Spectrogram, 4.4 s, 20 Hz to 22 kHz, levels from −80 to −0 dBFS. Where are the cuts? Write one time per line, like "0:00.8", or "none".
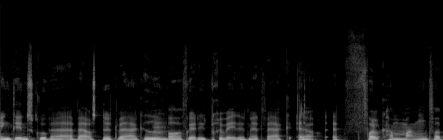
0:01.9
